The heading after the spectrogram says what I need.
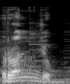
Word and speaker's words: রঞ্জক: সঠিক উচ্চারণ হচ্ছে রঞ্জক।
